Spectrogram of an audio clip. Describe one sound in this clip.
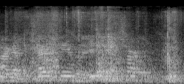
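Packing tape peels off a cardboard box with a ripping sound.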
